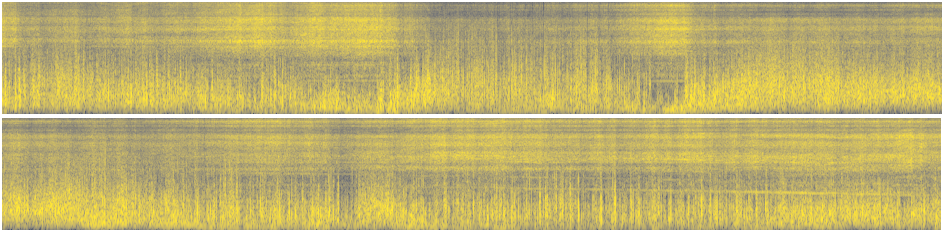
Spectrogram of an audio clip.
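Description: Zipline trolley pulleys running along the cable, a loud steady whirring mixed with wind rushing over the microphone. In the second half a faint whine slowly falls in pitch.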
